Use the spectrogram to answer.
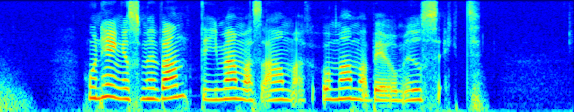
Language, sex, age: Swedish, female, 23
